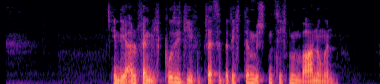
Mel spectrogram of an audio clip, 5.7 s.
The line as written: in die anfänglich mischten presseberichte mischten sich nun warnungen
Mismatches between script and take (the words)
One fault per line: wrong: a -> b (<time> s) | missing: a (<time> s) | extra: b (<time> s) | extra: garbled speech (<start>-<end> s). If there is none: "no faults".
wrong: mischten -> positiven (2.5 s)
